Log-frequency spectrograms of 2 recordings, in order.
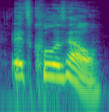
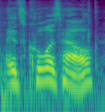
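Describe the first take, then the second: First: Higher and louder, thrilled; excited. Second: Said in the usual way. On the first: Real, not acted. Gushing to viewers about her tattoo, loud and thrilled.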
